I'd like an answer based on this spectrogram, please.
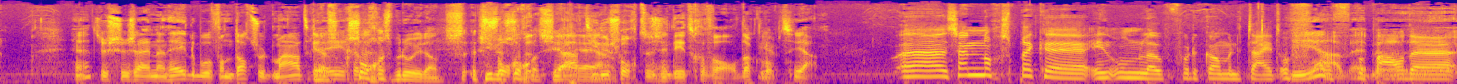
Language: Dutch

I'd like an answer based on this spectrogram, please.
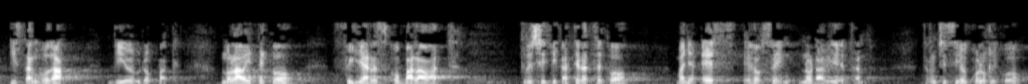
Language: Basque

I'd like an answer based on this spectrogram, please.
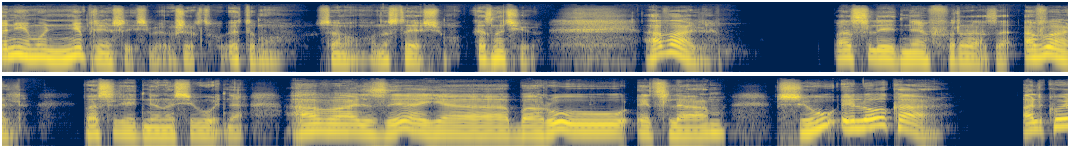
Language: Russian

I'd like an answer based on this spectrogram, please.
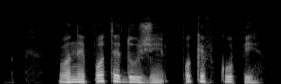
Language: Ukrainian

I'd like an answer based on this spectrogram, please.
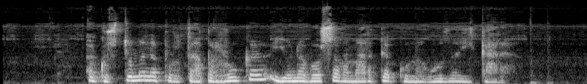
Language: Catalan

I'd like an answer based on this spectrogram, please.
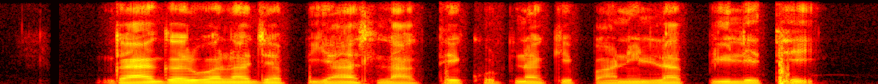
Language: Chhattisgarhi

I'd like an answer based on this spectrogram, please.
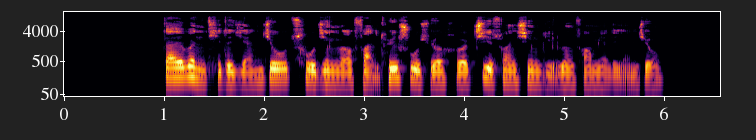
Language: Chinese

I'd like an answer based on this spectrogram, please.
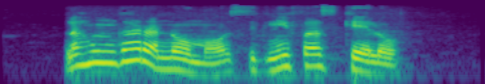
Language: Esperanto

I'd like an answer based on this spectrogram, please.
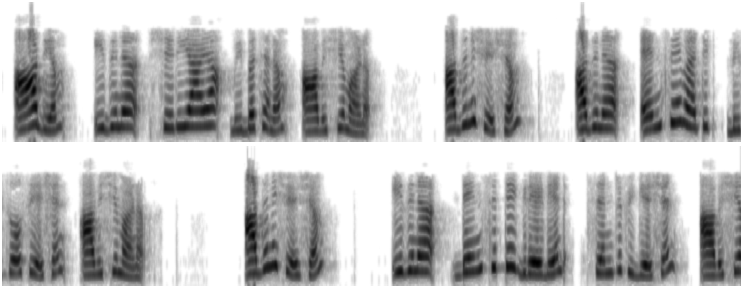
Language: Malayalam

